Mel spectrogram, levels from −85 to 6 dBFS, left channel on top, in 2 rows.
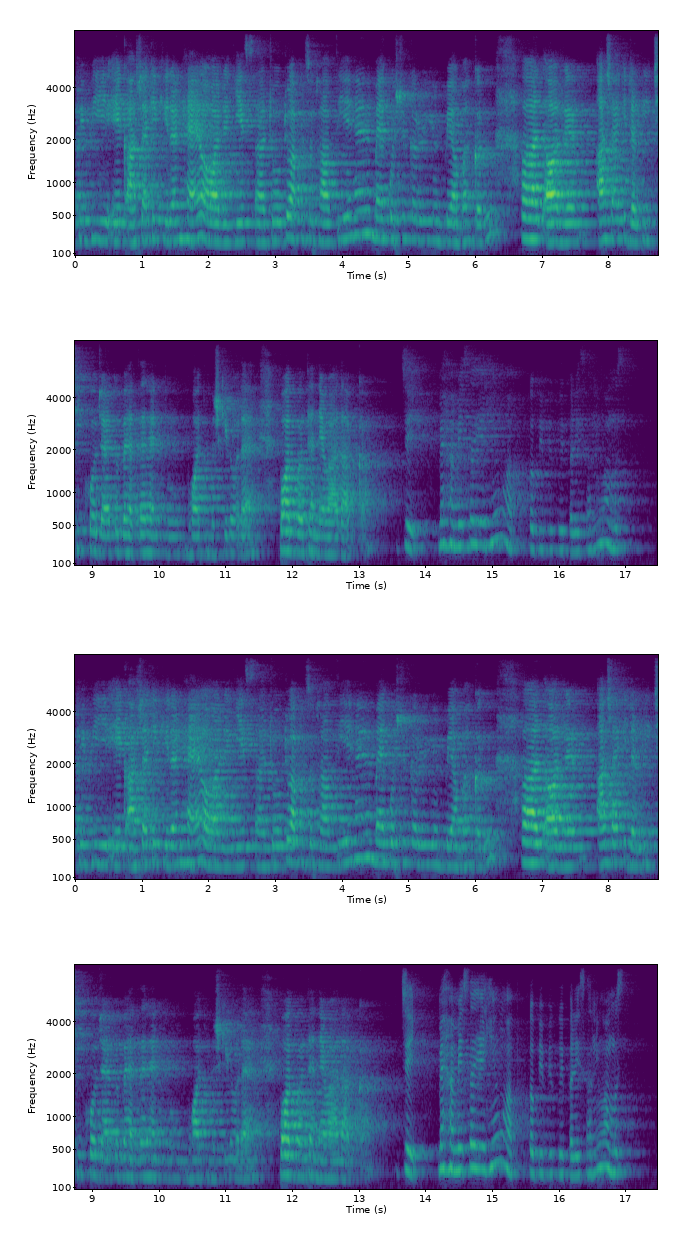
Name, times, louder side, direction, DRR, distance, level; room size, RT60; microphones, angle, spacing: voice 1, 0.0-13.2, left 2 dB, 80° left, 1 dB, 1.1 m, -28 dB
voice 2, 14.2-15.3 15.6-17.0, right 5 dB, 35° right, 8 dB, 0.3 m, -35 dB
12.0 x 4.5 x 3.1 m, 1.3 s
head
